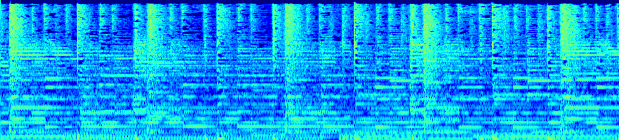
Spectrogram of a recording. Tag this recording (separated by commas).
Music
